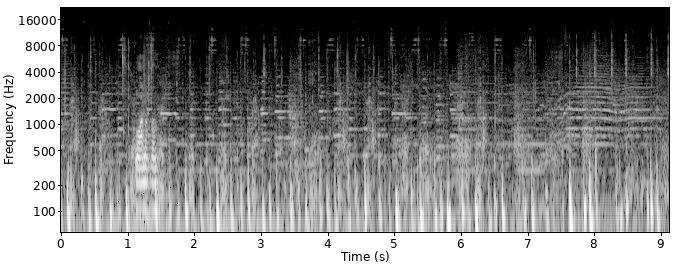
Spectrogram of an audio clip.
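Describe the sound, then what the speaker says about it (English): Horses clip-clop in Red Dead Redemption 2, in Red Dead Online, with steady, rhythmic hoofbeats running through the whole stretch, close and clear, while someone talks over them. "I'm about to steal these horses."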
